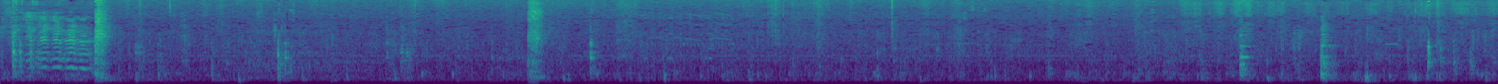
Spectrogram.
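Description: Goats bleating intermittently nearby, a few sharp calls scattered over soft rustling and shuffling in a quiet barn-like space.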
